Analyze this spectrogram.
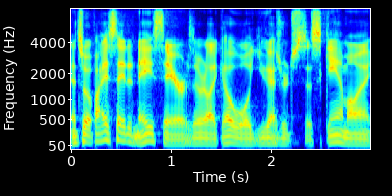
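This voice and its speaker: Lively intonation and vocal fry come through on a very clean recording with a silent background. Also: man. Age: 40s. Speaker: health company founder. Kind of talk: interview. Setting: studio.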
